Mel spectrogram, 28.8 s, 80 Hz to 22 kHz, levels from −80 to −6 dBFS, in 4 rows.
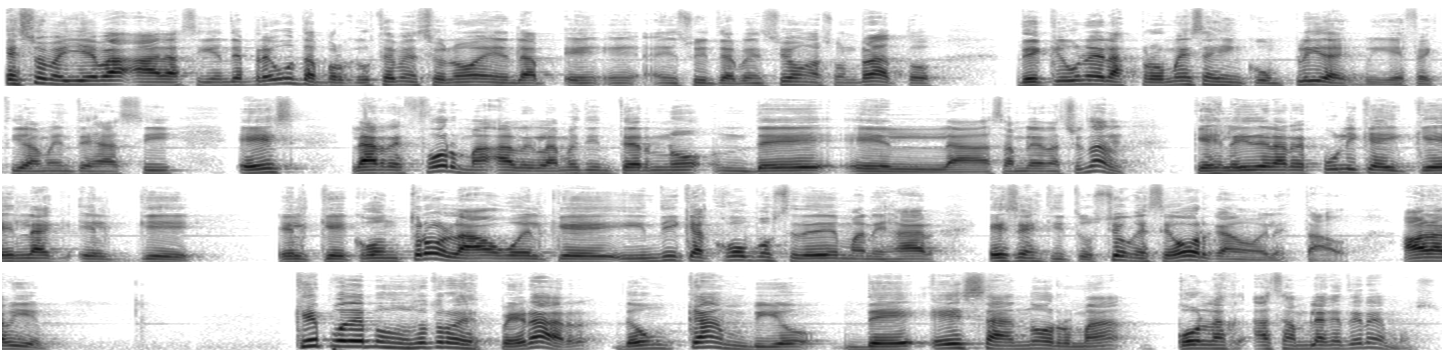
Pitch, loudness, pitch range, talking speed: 140 Hz, -21 LUFS, 125-160 Hz, 185 wpm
